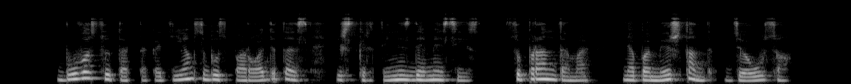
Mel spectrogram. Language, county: Lithuanian, Klaipėda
